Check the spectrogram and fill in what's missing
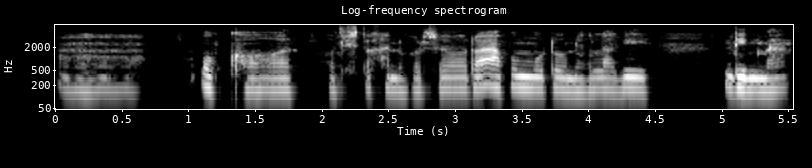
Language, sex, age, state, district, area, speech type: Nepali, female, 30-45, West Bengal, Darjeeling, rural, spontaneous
